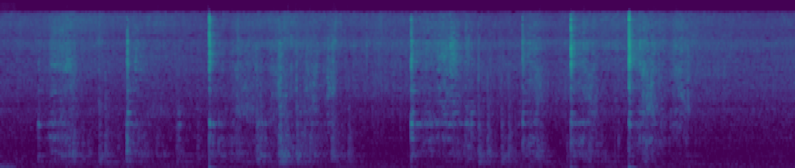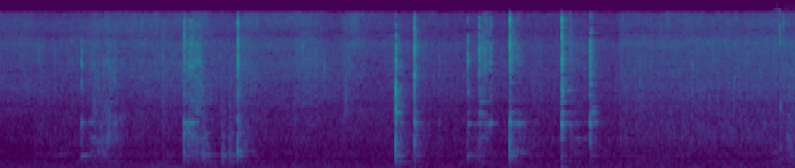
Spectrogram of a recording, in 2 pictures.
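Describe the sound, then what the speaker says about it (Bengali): Chicken pieces and tomatoes are stirred in a cooking pan for a restaurant-style chicken chaap, with a spoon scraping in irregular clustered strokes over a steady close sizzle, with no talking. "তারপর নেড়ে চেড়ে আবার কিছুক্ষণ টমেটোগুলো সিদ্ধ করে নিব"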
